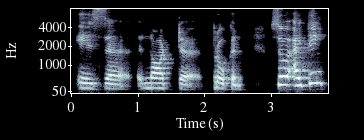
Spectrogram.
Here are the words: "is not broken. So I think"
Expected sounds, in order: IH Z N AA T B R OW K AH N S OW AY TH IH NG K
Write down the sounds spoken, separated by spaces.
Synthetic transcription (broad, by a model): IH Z N AA T B R OW K AH N S OW AY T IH NG K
